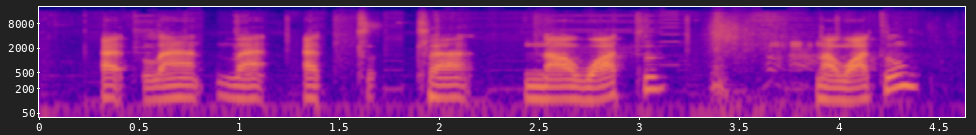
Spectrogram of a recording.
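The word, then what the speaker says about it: Nahuatl: Naddle is pronounced where the TL is a single sound like the TL in Atlantic. Atlant at Nawatu Nawatu like that H.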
